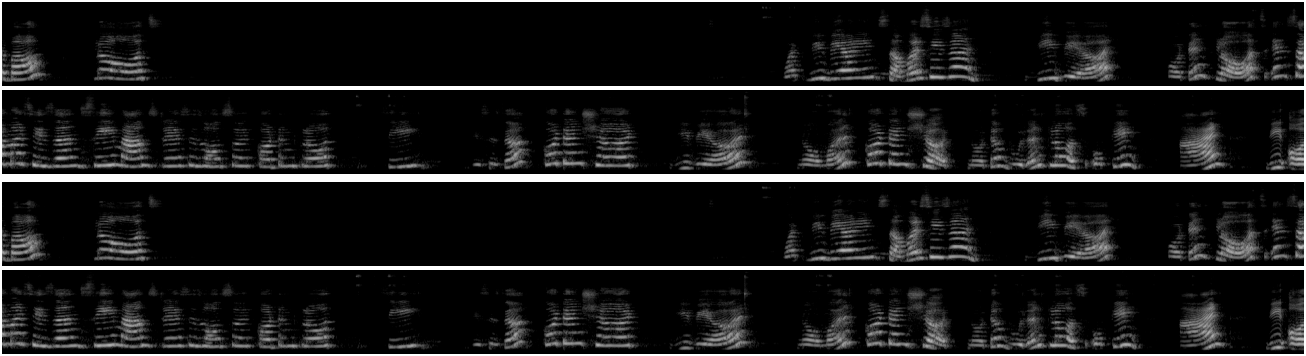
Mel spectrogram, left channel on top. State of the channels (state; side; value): normal; both; correlation 0.93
